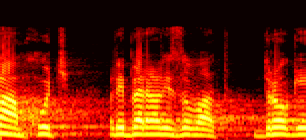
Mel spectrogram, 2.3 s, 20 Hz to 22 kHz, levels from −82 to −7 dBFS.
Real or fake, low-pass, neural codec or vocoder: real; 9.9 kHz; none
